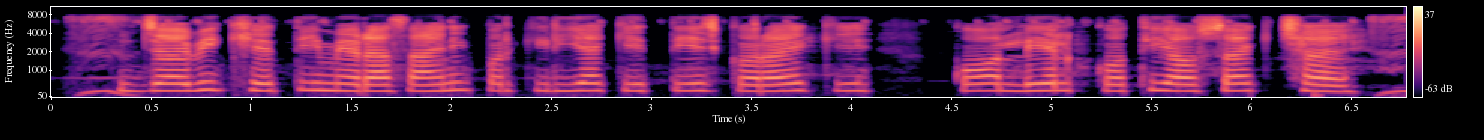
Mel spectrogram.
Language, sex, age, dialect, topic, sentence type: Maithili, female, 18-24, Southern/Standard, agriculture, question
